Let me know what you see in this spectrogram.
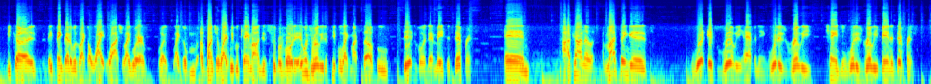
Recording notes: a friend who called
